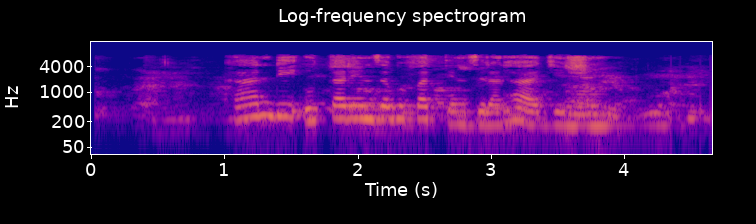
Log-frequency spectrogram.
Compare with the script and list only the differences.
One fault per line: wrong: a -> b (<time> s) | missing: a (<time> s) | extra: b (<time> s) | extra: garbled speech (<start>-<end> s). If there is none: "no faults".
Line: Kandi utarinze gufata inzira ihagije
no faults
